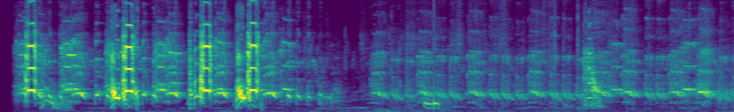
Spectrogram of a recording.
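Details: Female grey francolin calling: loud harsh squawking notes with buzzy overtones in bursts during the first four seconds, a short pause, then a softer, continuous run of scratchy chattering calls.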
